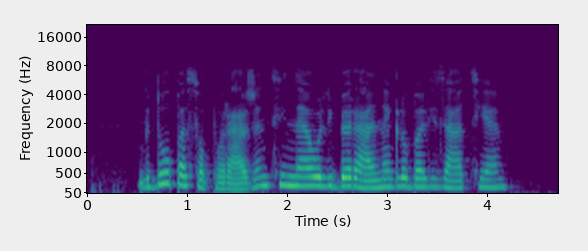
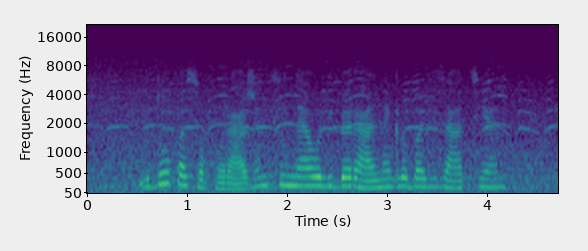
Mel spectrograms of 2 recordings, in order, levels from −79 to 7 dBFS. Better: first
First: none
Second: background sound (Ocean); 13 dB below the speech

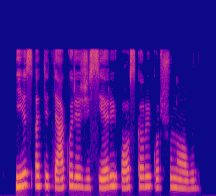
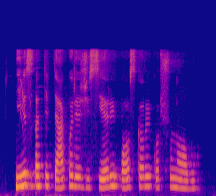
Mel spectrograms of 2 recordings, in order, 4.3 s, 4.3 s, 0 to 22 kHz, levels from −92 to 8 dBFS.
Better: first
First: none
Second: noise reduction (neural mask model DeepFilterNet 3)

